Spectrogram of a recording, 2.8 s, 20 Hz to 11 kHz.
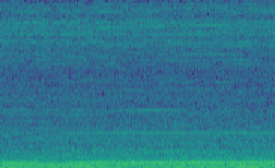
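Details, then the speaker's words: Whirlpool Duet WFW9450WW00 after cleaning and securing the loose door lock latch for F15 error, wash with 4 minutes left: low, steady, quiet hum with no knocks or grinding, door staying locked, no codes. "4 minutes left and I haven't had any problems. No codes. It's been cycles are going on. Very nice and quiet."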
